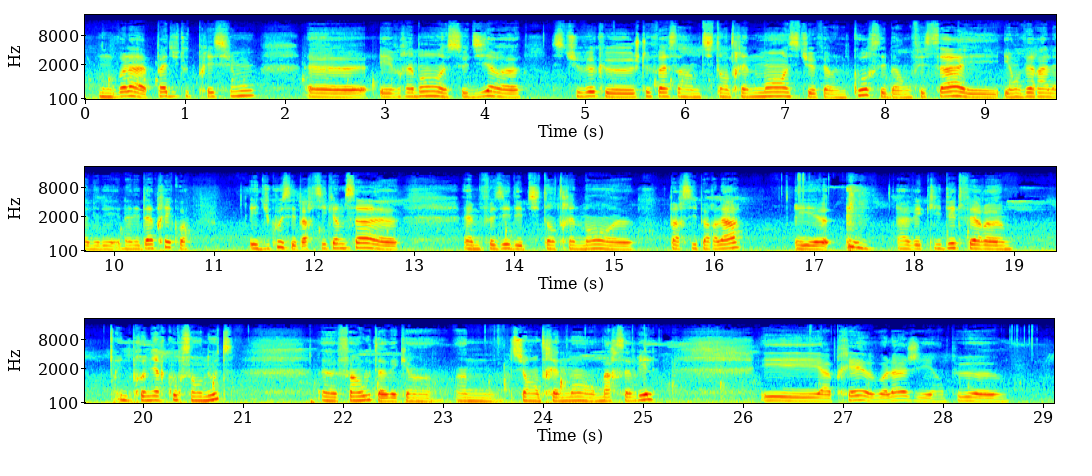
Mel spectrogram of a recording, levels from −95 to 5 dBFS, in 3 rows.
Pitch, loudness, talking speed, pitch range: 180 Hz, -19 LUFS, 185 wpm, 170-195 Hz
